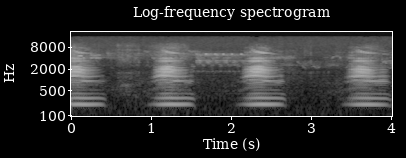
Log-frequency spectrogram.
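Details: Bullfrog at Bombay Hook National Wildlife Refuge giving deep, resonant, droning croaks. Four evenly spaced half-second calls roughly once a second, each a rich harmonic rumble with a slight swell and fade.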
